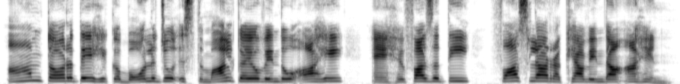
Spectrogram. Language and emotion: Sindhi, neutral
